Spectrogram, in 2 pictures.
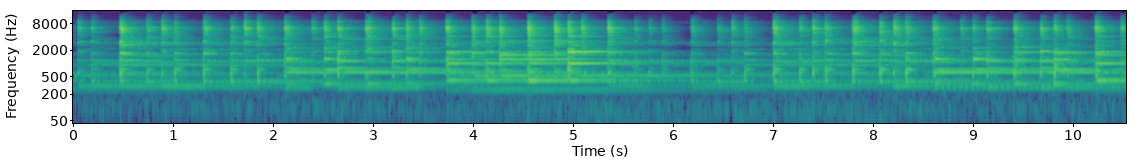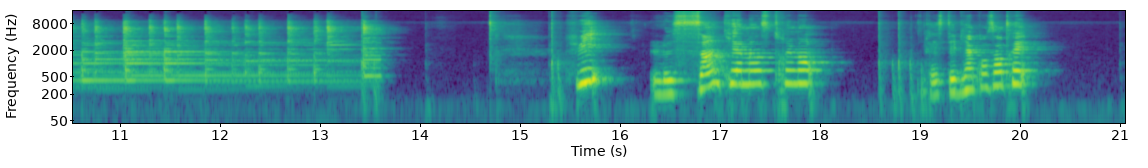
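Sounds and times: struck pitched instrument melody: 0.0 - 13.7.

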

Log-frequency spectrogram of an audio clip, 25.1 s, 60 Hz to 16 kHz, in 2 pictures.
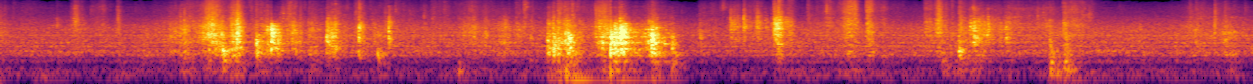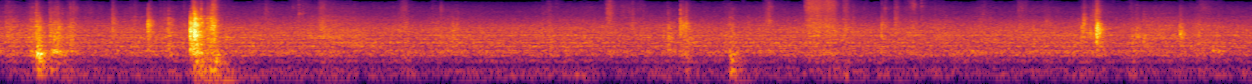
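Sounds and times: wooden boards knocking and scraping: 1.7 - 10.9.

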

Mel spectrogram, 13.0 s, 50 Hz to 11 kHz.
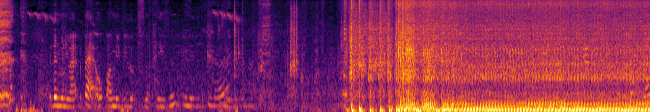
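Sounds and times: motorcycle engine starting and idling: 6.8 - 13.0.

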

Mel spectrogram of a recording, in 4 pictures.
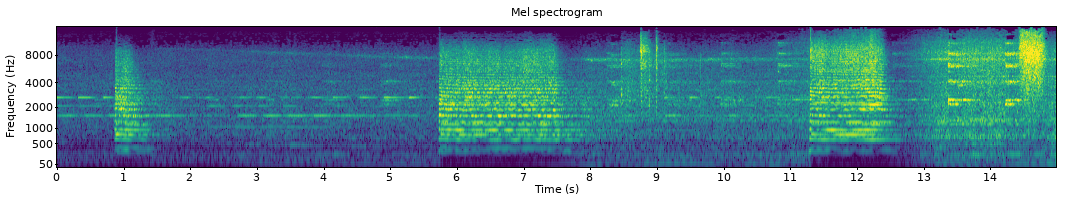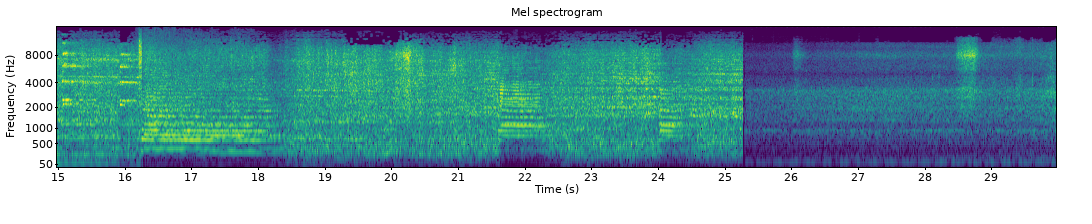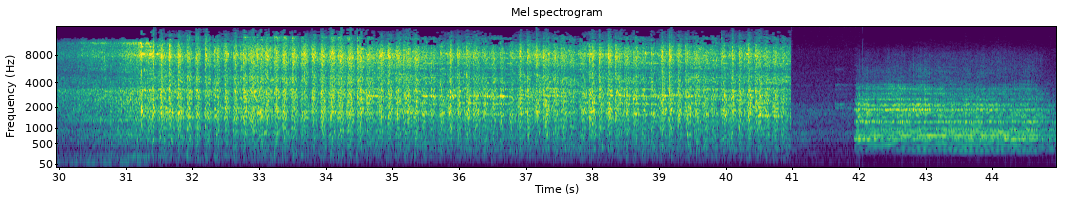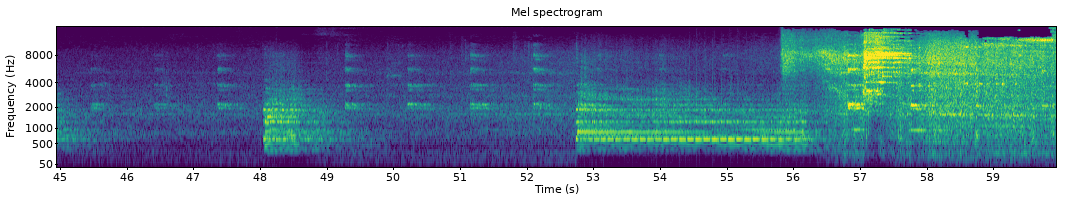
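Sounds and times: freight train passing: 0.0 - 59.9
locomotive air horn blasts: 0.8 - 1.8, 5.7 - 8.1, 11.3 - 12.8, 16.2 - 18.4, 21.6 - 22.4, 24.0 - 24.6, 41.9 - 45.4, 48.0 - 49.2, 52.7 - 56.7
locomotive engine and wheel noise: 24.8 - 41.1.

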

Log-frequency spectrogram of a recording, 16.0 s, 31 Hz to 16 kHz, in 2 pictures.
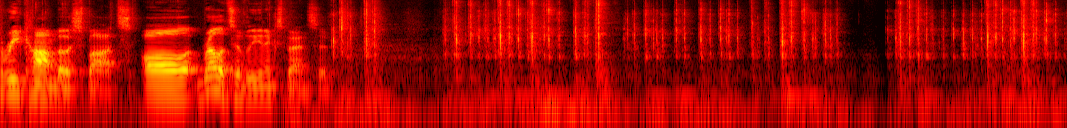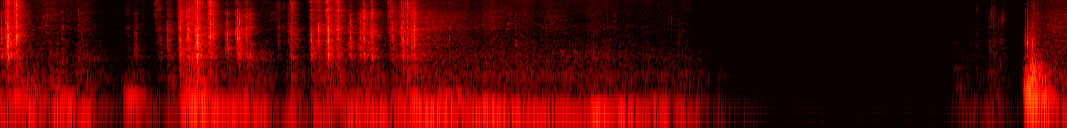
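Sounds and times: computer keyboard typing: 2.5 - 8.2, 9.1 - 11.2.

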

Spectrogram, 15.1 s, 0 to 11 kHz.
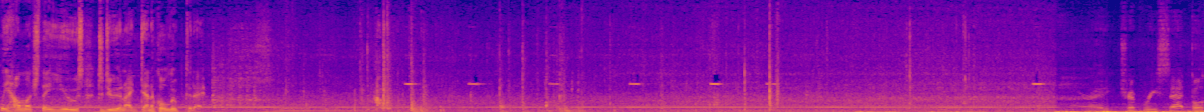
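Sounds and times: fuel dispenser humming: 1.1 - 13.2.

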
